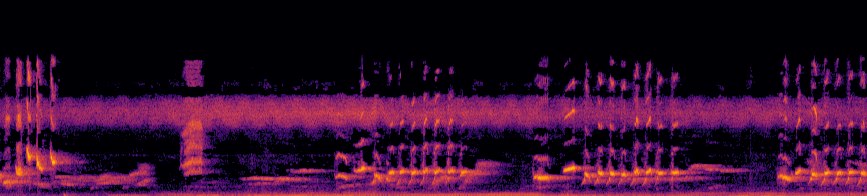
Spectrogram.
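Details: White-rumped shama 'tembakan' song: sharp high notes at the start, then several runs of fast, buzzy chattering trills at mid-high pitch, each a second or so long with short gaps, over a faint hum.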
